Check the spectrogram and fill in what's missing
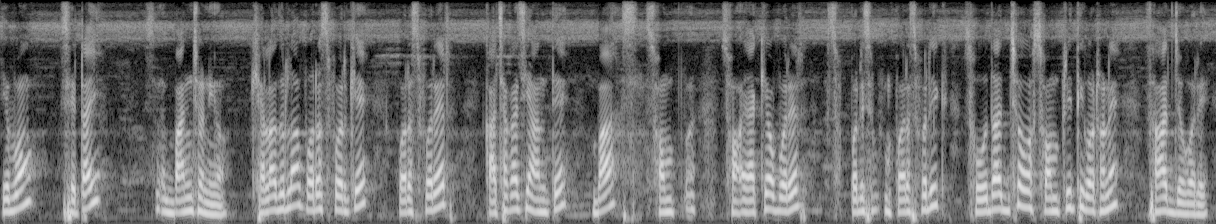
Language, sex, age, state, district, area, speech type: Bengali, male, 30-45, West Bengal, Paschim Medinipur, rural, spontaneous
